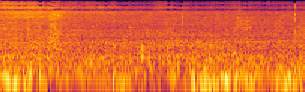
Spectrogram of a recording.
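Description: The Repalle Express rumbles at Chellapalli railway station, a steady low roll of wheels and carriages close by with faint rhythmic clacks, running on without pause.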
